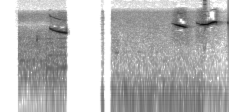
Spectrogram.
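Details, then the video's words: Rufous-collared sparrow (tico-tico) singing clear whistled notes: a downward-slurred whistle, a pause, then three short high whistles in quick succession, with a faint low rumble underneath early on. "SUARA BURUNG TICO TICO"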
